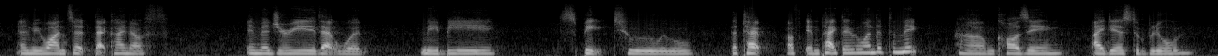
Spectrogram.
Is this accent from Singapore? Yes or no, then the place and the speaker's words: yes; Singapore; we're all from Singapore and our interest really is in this country and our knowledge is also specifically for this country.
